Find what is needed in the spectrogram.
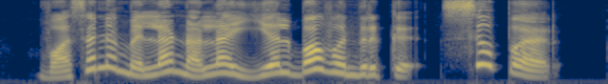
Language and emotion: Tamil, happy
